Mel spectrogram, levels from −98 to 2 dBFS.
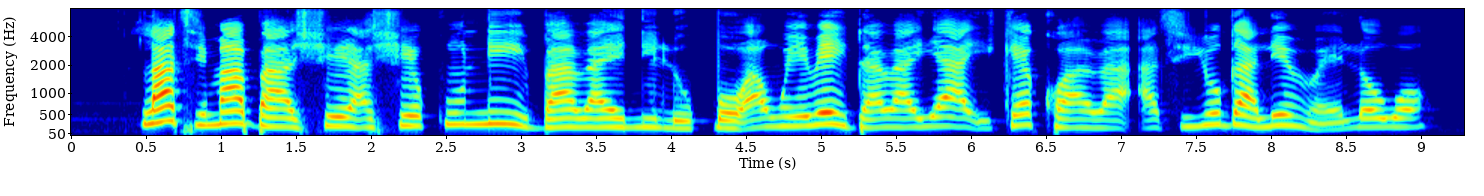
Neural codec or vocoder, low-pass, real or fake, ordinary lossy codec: none; none; real; none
